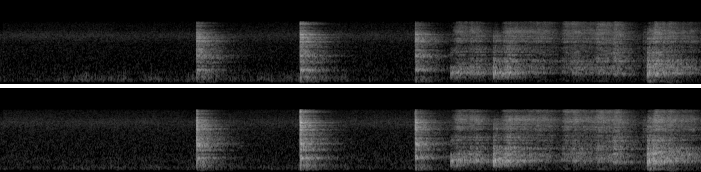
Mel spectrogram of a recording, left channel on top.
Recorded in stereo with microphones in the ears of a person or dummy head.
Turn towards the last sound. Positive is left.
turn(degrees=0)  # may be behind; listen again after turning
